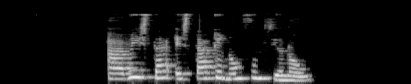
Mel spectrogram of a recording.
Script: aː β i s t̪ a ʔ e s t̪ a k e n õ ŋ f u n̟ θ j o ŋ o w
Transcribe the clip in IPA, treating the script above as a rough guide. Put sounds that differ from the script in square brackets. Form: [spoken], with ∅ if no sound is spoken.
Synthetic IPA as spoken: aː β i s t̪ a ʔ e s t̪ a k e n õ ŋ f u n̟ θ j o [n] o w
